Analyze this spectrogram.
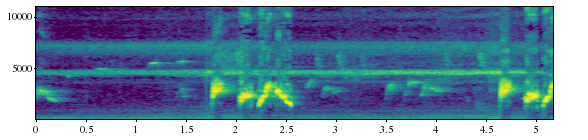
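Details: Thai red-whiskered bulbul singing, a recording meant to be played for young birds to learn from: one clear phrase of four quick, bouncing whistled notes after a quiet lead-in, then the same phrase starting again, over a faint constant electronic tone.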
